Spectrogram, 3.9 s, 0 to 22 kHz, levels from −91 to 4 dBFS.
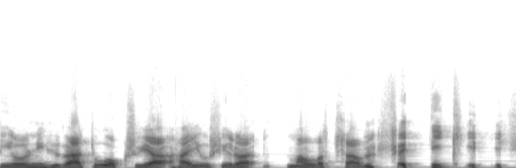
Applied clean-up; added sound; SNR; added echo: neural mask model DeepFilterNet 3.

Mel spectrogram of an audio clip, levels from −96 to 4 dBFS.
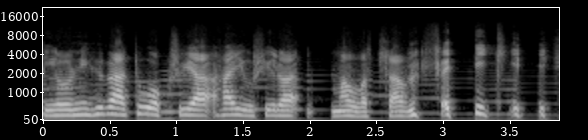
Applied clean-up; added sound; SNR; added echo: neural mask model RNNoise.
